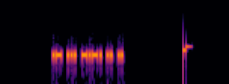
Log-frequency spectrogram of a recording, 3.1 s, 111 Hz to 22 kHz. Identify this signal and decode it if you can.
Morse code, heard as a keyed tone, about 53 wpm, 700 Hz. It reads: ASCII
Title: Sets of 5 Words - New Word Drill - 50wpm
